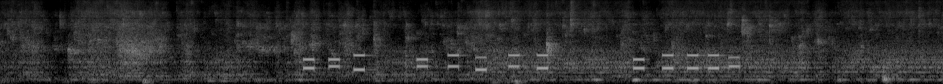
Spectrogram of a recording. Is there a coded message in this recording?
Yes: DTMF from 3.0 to 7.4 s, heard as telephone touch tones, dialled by hand, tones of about 110 ms, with the noise of a restroom. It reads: 473 79296 46668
